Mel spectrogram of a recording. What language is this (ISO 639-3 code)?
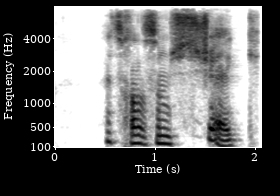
kab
